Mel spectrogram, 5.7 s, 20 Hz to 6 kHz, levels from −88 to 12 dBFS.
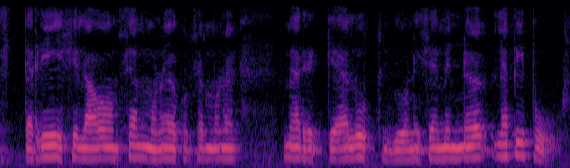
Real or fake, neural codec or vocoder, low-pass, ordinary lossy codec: fake; vocoder, 22.05 kHz, 80 mel bands, WaveNeXt; 5.4 kHz; AAC, 32 kbps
